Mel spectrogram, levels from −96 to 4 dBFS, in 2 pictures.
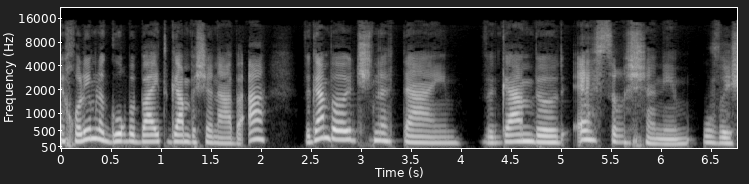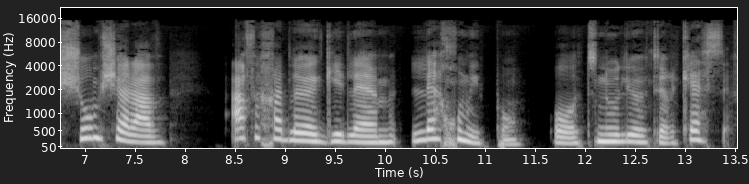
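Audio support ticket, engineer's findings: Time-stretched section, 2.71 s to end of clip. Speech abruptly slows to about 0.6x pace, pitch unchanged. Syllables dragged out. Likely cause: stretch algorithm in the edit/render stage lengthening audio to fill a slot, repeating short segments to hold pitch. Spectrogram: harmonics stay at the same frequencies but formant transitions and onsets widen. Waveform: envelopes visibly elongated after 2.71 s.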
